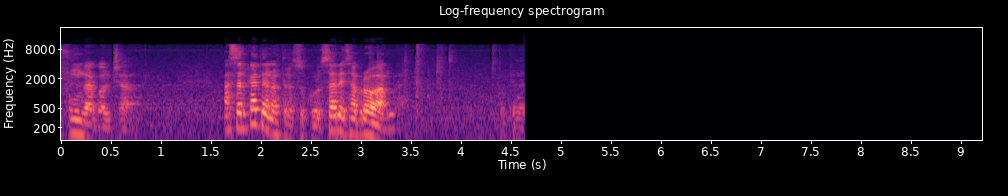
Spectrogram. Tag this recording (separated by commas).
Speech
